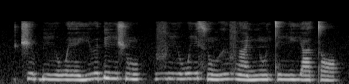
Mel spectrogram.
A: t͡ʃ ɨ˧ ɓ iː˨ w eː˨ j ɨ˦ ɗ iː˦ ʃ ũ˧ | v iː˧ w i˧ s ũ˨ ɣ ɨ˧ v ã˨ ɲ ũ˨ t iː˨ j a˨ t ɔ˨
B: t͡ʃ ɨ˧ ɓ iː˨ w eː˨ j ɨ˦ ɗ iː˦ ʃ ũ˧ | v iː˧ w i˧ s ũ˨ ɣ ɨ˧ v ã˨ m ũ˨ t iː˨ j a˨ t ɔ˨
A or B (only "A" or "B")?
A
